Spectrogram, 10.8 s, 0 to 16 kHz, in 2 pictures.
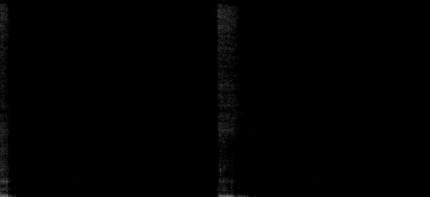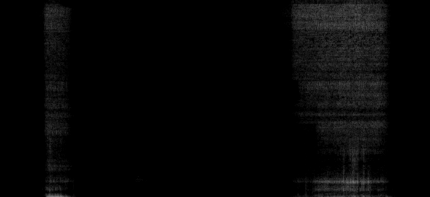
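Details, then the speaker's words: Adult man sleeping in a darkened room: loud, rough, low-pitched snores recurring about every three seconds, roughly 18 a minute, with a longer noisy breath at the end: snoring. "Bukan terlihat ya, maksudnya terdengar suara ngorok alias mendengkur."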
